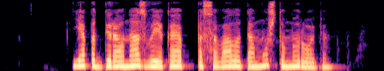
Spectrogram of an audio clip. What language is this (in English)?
Belarusian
